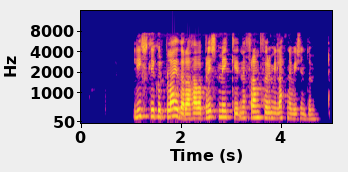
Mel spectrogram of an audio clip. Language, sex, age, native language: Icelandic, female, 40-49, Icelandic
